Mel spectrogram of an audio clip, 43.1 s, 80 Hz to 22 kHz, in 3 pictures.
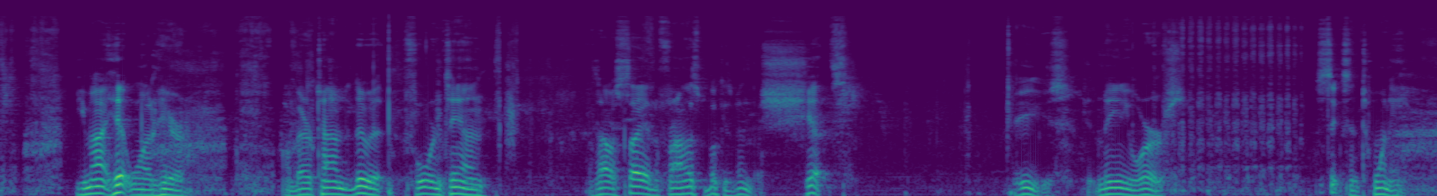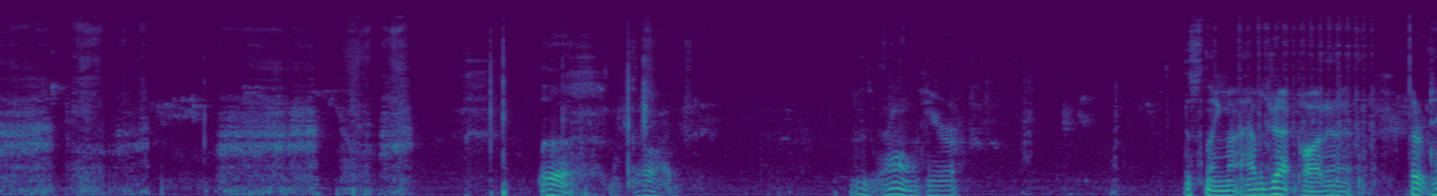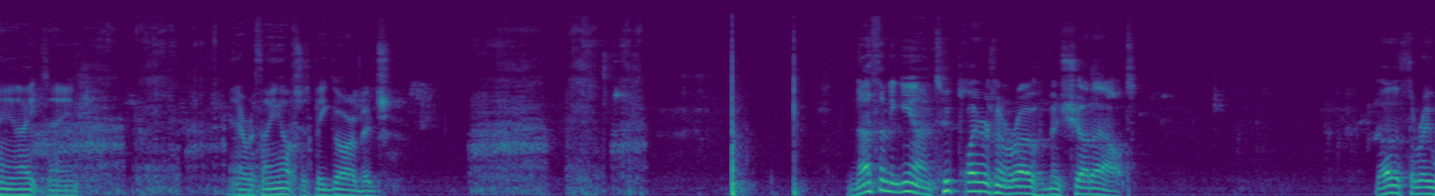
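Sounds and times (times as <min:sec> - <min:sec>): lottery ticket being scratched: 0:00.0 - 0:00.7, 0:11.5 - 0:13.3, 0:16.6 - 0:18.6, 0:26.3 - 0:31.8.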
